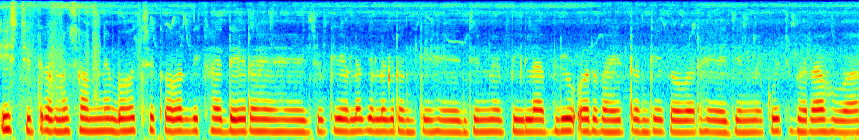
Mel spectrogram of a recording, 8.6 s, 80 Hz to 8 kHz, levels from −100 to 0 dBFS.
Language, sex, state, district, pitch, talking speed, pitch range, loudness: Hindi, female, Gujarat, Valsad, 210 Hz, 225 wpm, 205-215 Hz, -15 LUFS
